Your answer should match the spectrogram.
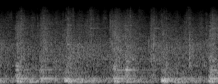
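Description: Wind band playing an up-tempo pops number, with rhythmic hand clapping along to the beat. Sharp claps and beats come about twice a second over a steady bass line.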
